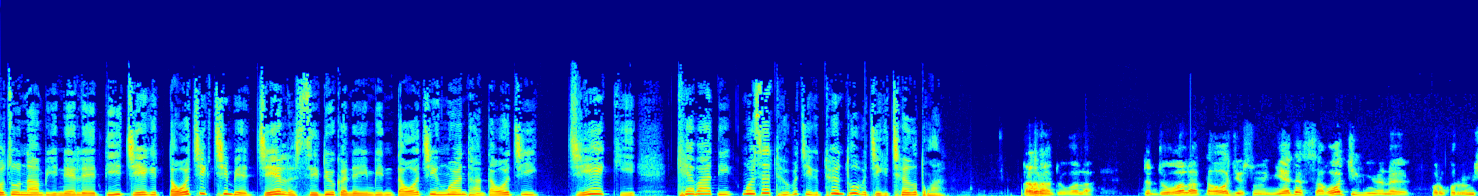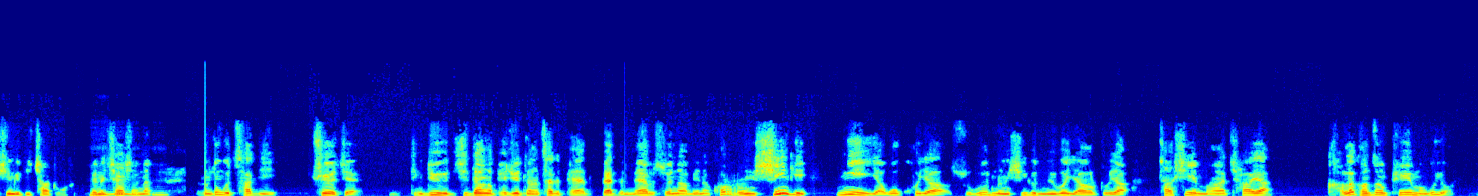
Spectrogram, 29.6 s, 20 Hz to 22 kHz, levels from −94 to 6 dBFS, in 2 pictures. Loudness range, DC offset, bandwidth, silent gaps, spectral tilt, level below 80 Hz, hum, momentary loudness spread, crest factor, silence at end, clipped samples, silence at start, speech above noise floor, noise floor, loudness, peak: 4 LU; under 0.1%; 14 kHz; none; -5 dB/octave; -48 dBFS; none; 11 LU; 18 dB; 0.3 s; under 0.1%; 0 s; 49 dB; -69 dBFS; -21 LUFS; -2 dBFS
